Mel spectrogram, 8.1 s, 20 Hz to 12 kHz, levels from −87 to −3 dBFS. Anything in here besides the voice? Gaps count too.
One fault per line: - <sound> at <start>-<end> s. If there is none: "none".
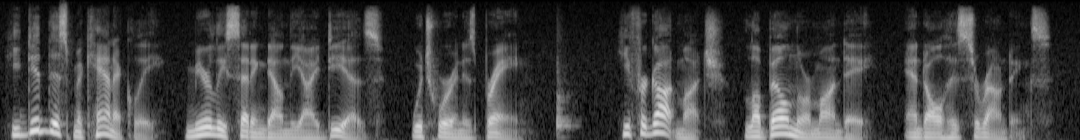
- tap at 4.2-4.4 s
